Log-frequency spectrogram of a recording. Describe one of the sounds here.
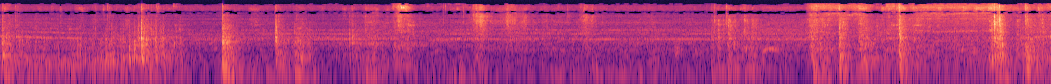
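A garbage truck engine idles with a low rumble.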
